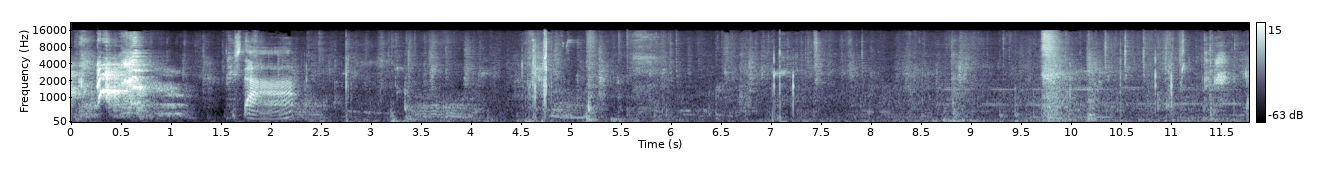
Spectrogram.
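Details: After dinner on April 27, Shiba Inu dogs indoors give a sharp bark, then a second harsher bark and soft whimpering, with quieter speech, shuffling and clicks in the room afterwards.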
